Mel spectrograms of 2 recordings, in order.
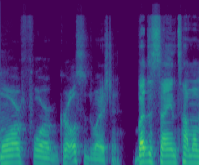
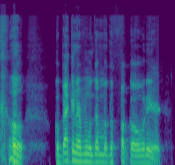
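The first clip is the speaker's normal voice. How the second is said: fast, louder furious order; angry rant; 4 semitones higher, 6 dB louder, much faster than usual. Acted. Telling the other guy to go back to the room, fast angry yell. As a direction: chase him back to that room.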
